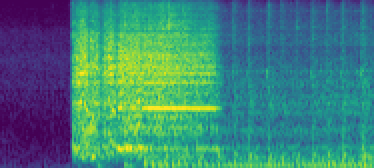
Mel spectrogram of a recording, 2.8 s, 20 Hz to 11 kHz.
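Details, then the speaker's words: Honda Dio 100cc two-stroke scooter, first start on starter motor; about a second of loud, rough grinding cranking before it catches; owner says it cranks very badly, overrunning clutch working, will disassemble to check, cause unconfirmed. "стартер запускає ну дуже гидко обмотка дуже дуже гдко оце обгонна муфта працює не знаю ще розберу подивлюся до неї скриго"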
